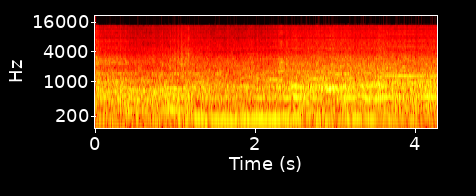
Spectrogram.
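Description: Stock cars race past the grandstand at Stockton 99 Speedway, a loud sustained engine roar with a droning tone that swells slightly toward the end.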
